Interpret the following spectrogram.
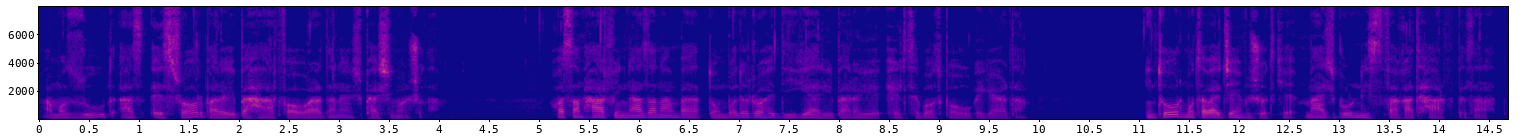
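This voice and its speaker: Gravelly-voiced man narrating an audiobook. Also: lowish voice, a little mellow. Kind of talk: first-person audiobook narration.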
